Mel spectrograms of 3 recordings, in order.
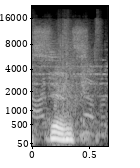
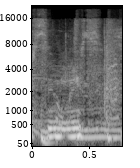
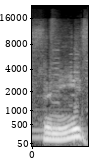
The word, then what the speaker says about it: Sinise: Gary Since. No, it's not Gary Since. Or Cincy or Sensei, however you say. How do you say it? Gary Sinise. Sinise? Mm-hmm. Sinise. Like Denise, but with an S.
